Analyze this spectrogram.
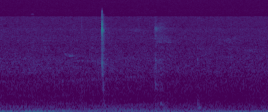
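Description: Small plastic parts click sharply in a man's fingers.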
